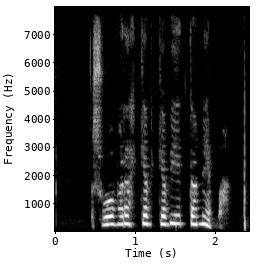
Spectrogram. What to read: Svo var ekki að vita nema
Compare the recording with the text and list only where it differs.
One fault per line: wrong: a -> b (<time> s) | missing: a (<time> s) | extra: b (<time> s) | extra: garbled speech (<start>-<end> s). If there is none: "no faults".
extra: ekki (1.2 s)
